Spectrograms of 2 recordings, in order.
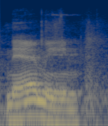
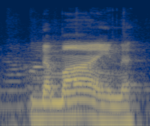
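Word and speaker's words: Naminé: Namine. Namine. Namine. No, it has the I has that little whatever that's so you say it right.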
